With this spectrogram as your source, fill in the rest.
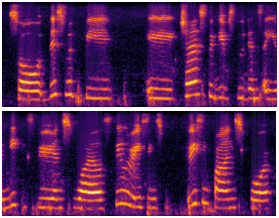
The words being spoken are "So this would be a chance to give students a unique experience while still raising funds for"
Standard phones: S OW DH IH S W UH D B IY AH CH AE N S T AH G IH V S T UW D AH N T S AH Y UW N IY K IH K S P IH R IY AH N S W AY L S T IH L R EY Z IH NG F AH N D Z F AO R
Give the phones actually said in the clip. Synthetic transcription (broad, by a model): S OW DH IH S W UH D B IY AH CH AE N S T AH G IH V S T UW D AH N T S AH Y UW N IY K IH K S P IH R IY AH N S W AY L S T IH L R EY S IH NG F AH N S F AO R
